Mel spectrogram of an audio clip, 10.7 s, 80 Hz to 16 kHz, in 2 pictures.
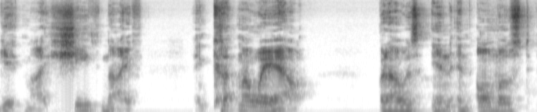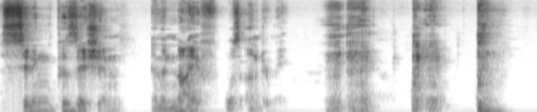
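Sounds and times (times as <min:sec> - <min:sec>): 
speech: 0:00.0 - 0:03.1, 0:03.8 - 0:10.3
person clearing throat: 0:08.6 - 0:10.5
person coughing with short rasping bursts: 0:08.6 - 0:10.5.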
